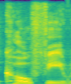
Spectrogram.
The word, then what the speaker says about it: Ko-fi: If you like this show and want to support future episodes, please go to Ko-fi, rhymes with, coffee, rhymes with no fee.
